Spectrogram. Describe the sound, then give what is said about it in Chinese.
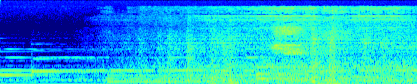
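A train slowly pulling out: faint sustained tonal hums shift in steps while a low rumble builds and continues underneath. “列车缓缓开出，穿进羊毛般厚厚的迷雾”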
